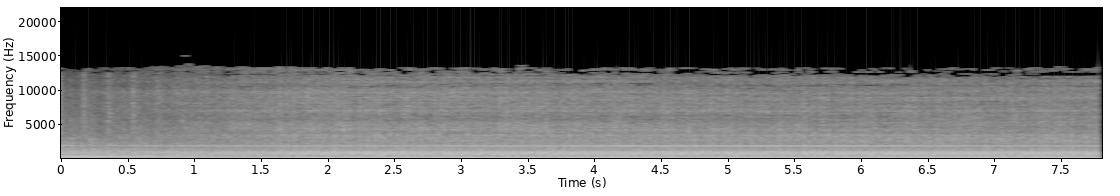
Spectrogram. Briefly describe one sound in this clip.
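A diesel locomotive rumbles past, hauling a container train.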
